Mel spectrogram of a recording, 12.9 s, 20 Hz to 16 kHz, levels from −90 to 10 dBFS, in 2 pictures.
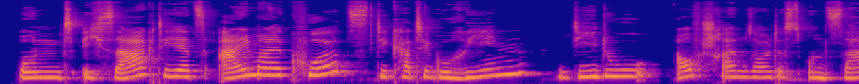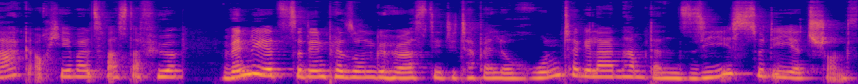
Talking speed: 170 wpm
